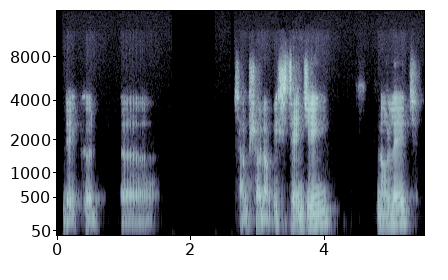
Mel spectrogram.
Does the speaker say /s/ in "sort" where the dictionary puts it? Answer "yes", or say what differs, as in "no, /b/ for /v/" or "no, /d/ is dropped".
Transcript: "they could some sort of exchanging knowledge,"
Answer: no, /ʃ/ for /s/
